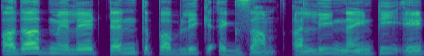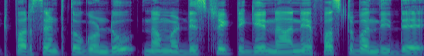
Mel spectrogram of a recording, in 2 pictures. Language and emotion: Kannada, neutral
